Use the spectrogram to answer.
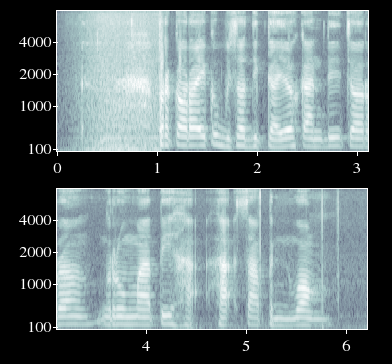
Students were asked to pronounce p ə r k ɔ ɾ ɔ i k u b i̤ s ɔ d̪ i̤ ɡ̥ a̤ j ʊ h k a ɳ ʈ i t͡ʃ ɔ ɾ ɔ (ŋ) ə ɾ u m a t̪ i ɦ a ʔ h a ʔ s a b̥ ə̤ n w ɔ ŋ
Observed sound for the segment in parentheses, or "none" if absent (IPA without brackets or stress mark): ŋ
